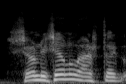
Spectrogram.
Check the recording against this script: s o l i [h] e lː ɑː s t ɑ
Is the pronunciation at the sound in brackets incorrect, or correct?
incorrect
